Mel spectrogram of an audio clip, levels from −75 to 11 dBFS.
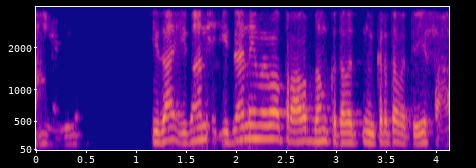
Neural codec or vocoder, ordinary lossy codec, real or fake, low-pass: none; none; real; 3.6 kHz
